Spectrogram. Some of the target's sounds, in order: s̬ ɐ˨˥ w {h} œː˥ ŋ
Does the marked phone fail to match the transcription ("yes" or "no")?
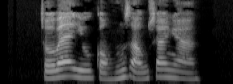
yes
